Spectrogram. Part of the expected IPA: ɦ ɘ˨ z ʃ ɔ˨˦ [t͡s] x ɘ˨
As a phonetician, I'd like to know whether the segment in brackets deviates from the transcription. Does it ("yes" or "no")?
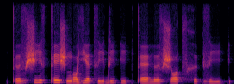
no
